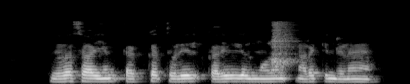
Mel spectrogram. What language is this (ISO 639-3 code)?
tam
